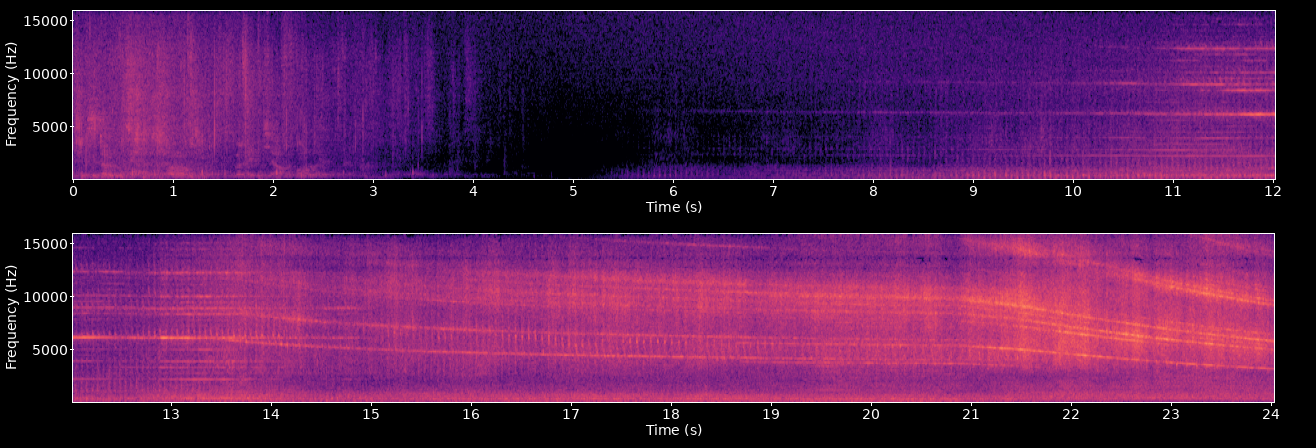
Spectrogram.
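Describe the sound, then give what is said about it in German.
A helicopter's engine drone builds from a brief lull into a loud, sustained whirring whine, with voices speaking over it. “Komm, sei vernünftig, setz dich in deinen Hubschrauber und sieh daheim nach dem Rechten.”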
